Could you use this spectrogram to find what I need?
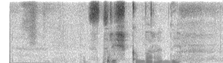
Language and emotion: Russian, neutral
